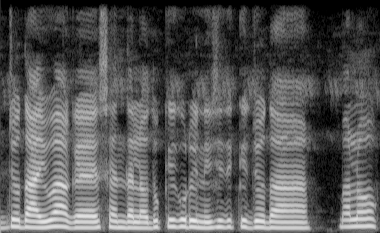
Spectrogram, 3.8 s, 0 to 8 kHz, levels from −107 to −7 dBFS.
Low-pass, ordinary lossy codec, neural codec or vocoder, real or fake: none; none; none; real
